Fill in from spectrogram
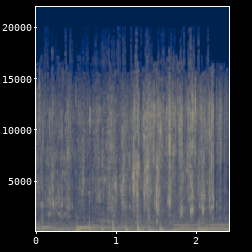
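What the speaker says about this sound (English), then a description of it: "So I'm going to be using some spring water, which is naturally alkaline, to soak it." Spring water pours over sea moss in a bowl to soak it, a steady splashing trickle with shifting bubbling tones close up.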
